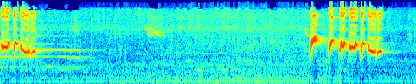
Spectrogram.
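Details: Red-whiskered bulbul singing, used to stir caged birds into song: a brief warbled phrase opens, then quiet, then a quick bright run of five or six whistled notes near the end.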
